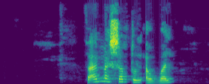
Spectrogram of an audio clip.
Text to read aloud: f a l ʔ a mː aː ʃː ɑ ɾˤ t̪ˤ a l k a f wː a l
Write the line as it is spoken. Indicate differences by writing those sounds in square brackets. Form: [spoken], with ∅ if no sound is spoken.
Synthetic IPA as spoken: f a [∅] ʔ a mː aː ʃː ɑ ɾˤ t̪ˤ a l [ʔ] a [∅] wː a l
